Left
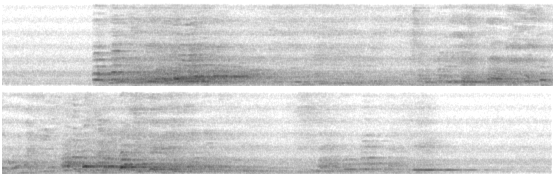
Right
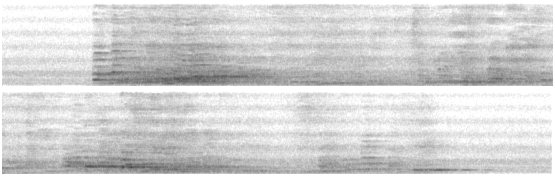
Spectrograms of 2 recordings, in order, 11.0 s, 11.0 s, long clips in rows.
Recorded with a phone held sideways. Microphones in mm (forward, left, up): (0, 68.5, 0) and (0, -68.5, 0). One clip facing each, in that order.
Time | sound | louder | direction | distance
0.9 | laughter | left 1 dB | 5° left (ahead or behind) | 3 m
